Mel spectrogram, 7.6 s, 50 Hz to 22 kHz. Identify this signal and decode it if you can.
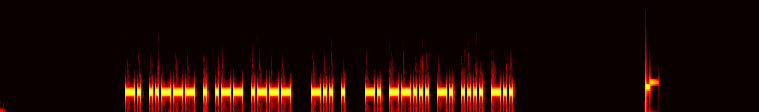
Morse code, heard as a keyed tone, about 40 wpm, 700 Hz. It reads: N2EWJ DE N7NHD
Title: USA Callsign DE Callsign - 5 Characters - 40wpm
